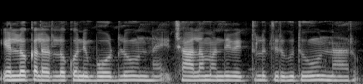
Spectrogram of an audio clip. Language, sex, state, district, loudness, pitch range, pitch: Telugu, female, Telangana, Mahabubabad, -17 LUFS, 190-200 Hz, 195 Hz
